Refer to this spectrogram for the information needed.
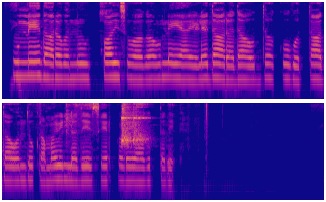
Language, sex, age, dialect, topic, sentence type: Kannada, female, 25-30, Mysore Kannada, agriculture, statement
